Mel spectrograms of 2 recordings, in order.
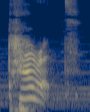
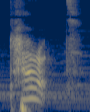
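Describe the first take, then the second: Both takes have the same delivery.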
